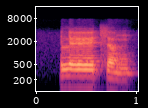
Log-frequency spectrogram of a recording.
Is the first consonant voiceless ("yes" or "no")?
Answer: no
